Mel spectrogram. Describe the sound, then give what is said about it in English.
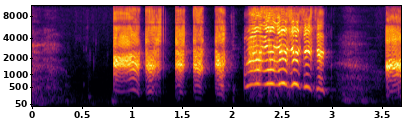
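A person uses a squawk call to imitate a harsh squawking bird call, loud: a quick run of choppy, duck-like squawks followed by a longer drawn-out raspy cry, then a brief final squawk. “I got a squawk call. I can do that.”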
